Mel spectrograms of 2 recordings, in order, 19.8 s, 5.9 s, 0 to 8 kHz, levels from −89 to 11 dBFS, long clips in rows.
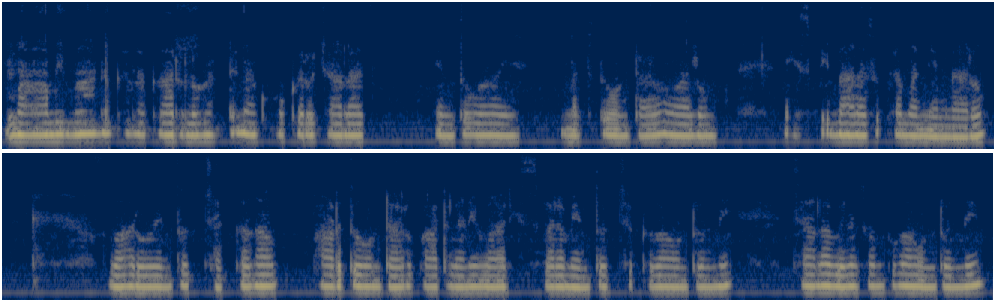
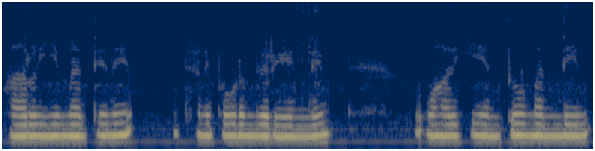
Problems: background conversations at intervals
